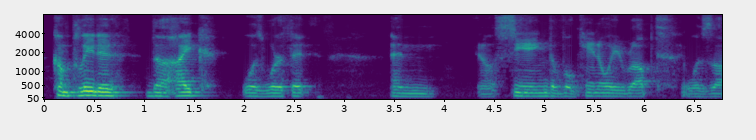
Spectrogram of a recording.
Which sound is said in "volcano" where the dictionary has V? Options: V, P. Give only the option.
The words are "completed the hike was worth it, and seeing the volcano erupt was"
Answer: V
